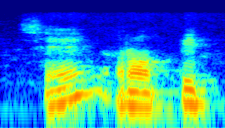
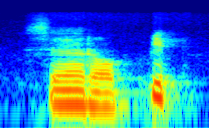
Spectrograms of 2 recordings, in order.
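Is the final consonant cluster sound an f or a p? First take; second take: p; p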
